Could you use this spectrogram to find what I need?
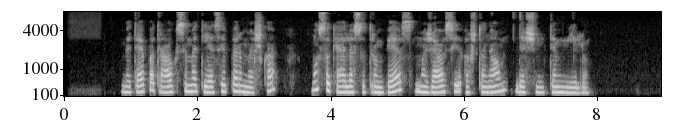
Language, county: Lithuanian, Vilnius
